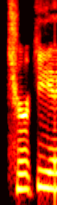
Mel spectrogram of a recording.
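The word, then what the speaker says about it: Türkiye: Turkey is the uh the approved uh pronunciation as of a couple years ago. T U R K I Y E.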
